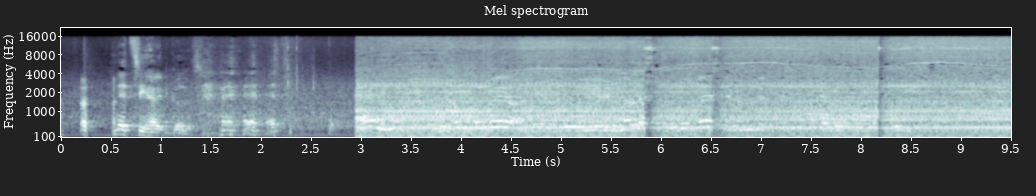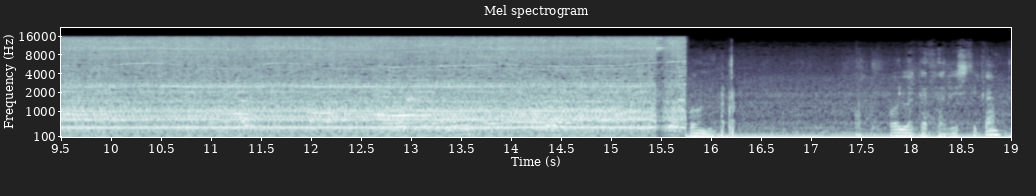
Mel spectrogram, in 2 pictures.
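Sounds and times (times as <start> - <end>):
rotary tool whining against metal: 3.0 - 15.8.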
